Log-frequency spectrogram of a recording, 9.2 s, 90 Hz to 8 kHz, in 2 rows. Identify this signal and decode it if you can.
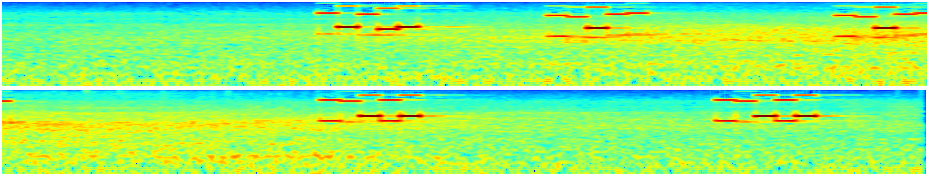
Five-tone selective call (CCIR), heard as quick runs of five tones, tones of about 100 ms, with street noise. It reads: 55499 32045 32045 65060 65060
